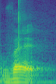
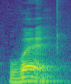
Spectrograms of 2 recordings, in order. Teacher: तो बराबर ये दंत और ओष्ठ से मिलकर निकलने वाला वर्ण हो गया है आपका वै। ये वै वर्ण दंत और ओष्ठ से मिलकर निकलता है। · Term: दंतोष्ठ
